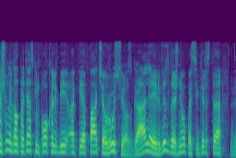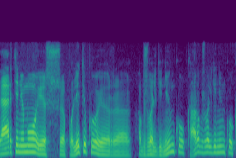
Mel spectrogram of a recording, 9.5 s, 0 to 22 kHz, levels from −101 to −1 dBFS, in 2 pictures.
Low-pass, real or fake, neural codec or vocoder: 7.2 kHz; real; none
